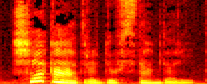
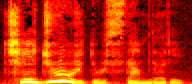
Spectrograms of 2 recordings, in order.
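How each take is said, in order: First: چقدر stressed, hushed and low; stress on how much. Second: The question turns on the word جور; stress on how. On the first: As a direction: lean lightly on چقدر, then let the line fall away. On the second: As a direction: press on جور to set it against چقدر. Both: Acted. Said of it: "میپرسم".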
